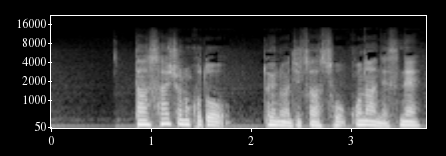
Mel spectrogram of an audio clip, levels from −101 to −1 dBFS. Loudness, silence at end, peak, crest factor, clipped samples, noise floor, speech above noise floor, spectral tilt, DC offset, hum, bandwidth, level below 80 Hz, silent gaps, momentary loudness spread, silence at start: -16 LUFS; 0.05 s; -2 dBFS; 14 dB; under 0.1%; -51 dBFS; 36 dB; -7.5 dB/octave; under 0.1%; none; 8.6 kHz; -40 dBFS; none; 6 LU; 0.85 s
